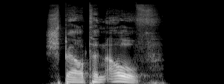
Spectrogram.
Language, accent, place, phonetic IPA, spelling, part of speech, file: German, Germany, Berlin, [ˌʃpɛʁtn̩ ˈaʊ̯f], sperrten auf, verb, De-sperrten auf.ogg
- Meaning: inflection of aufsperren: 1. first/third-person plural preterite 2. first/third-person plural subjunctive II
